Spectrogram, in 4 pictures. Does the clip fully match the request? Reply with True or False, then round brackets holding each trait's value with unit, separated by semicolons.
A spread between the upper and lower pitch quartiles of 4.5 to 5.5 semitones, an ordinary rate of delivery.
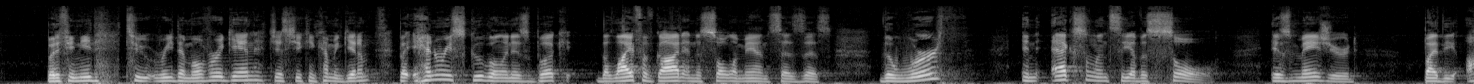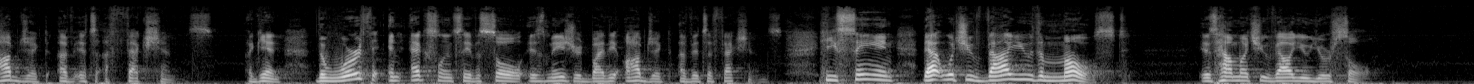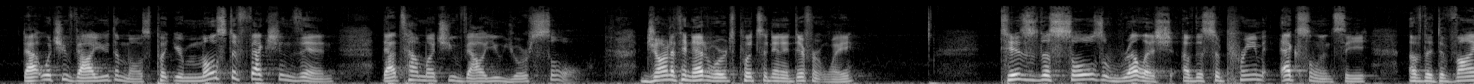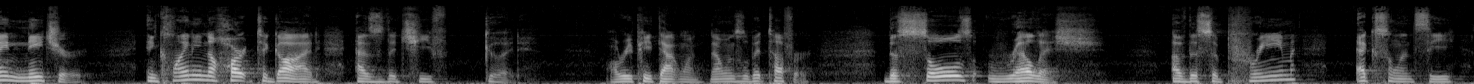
True (5.1 semitones; 145 wpm)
